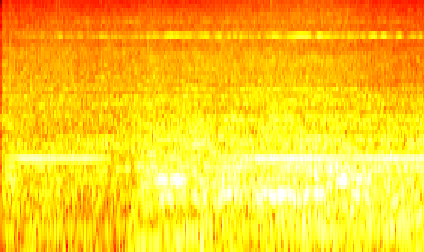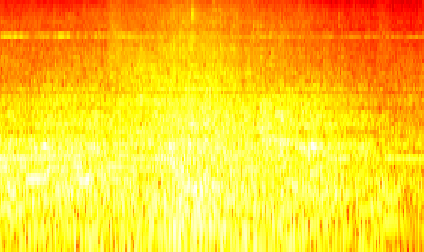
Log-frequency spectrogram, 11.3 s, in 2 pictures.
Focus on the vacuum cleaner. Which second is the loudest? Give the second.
4 s.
